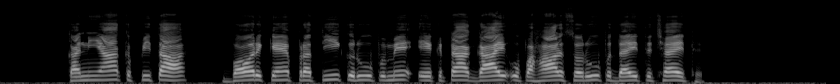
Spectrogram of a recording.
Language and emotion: Maithili, neutral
